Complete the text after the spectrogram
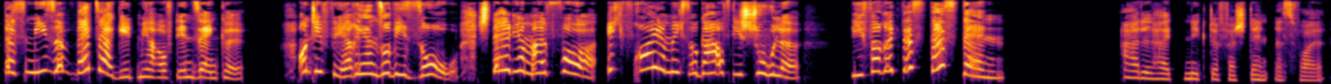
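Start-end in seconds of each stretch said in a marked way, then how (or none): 0.0-10.1 high, worked-up griping; complaining. A narrator's reading. Nele to her aunt about weather and holidays, griping. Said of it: "beschwerte sich Nele".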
